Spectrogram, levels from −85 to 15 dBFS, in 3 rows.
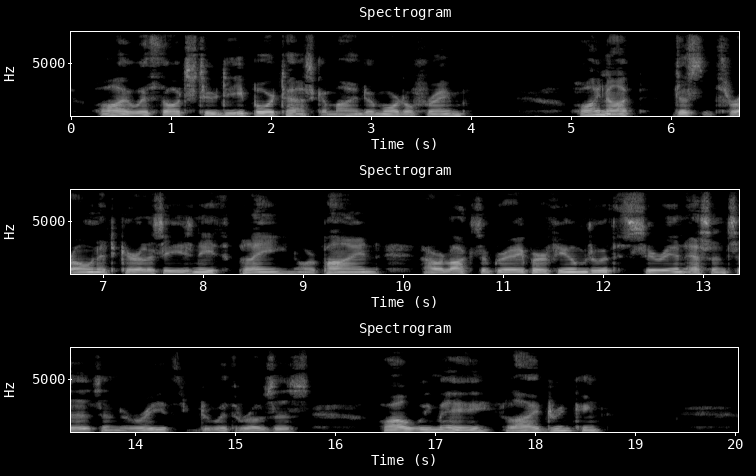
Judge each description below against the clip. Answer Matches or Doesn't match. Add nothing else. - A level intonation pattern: Matches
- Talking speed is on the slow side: Matches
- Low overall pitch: Matches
